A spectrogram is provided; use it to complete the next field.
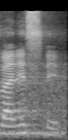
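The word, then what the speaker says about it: Wednesday: वेनेसडे is pronounced as वेनेसडे, द डी एंड the sound E R silent hair.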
